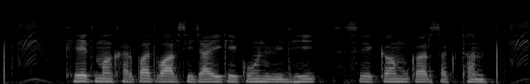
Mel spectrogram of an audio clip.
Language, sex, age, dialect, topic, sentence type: Chhattisgarhi, male, 18-24, Western/Budati/Khatahi, agriculture, question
